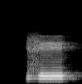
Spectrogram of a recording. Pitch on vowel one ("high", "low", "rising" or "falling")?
low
